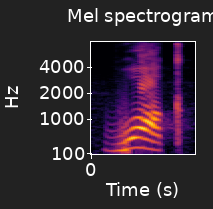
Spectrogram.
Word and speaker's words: walk: And then walk, L. Which L word is silent in that letter?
